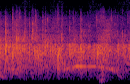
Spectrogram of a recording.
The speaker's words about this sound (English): Amen. Give her a good applause today.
